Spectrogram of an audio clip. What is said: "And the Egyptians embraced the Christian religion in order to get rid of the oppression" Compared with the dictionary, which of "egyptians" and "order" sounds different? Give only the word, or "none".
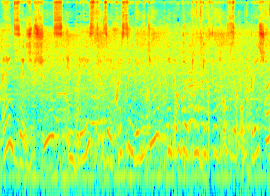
none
